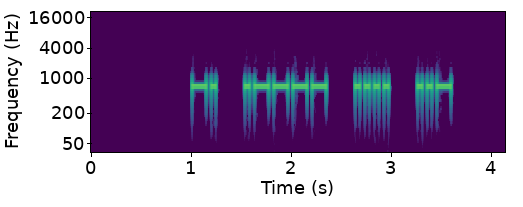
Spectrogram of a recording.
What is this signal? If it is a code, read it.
Morse code, heard as a keyed tone, about 25 wpm, spaced as for 18 wpm, 700 Hz. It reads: N1HU
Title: USA Call Signs - 4 Characters - 2x Character Spacing - 25wpm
